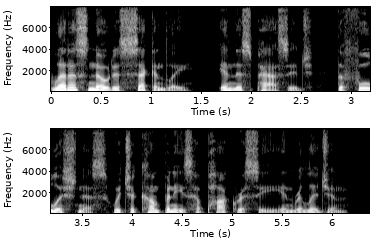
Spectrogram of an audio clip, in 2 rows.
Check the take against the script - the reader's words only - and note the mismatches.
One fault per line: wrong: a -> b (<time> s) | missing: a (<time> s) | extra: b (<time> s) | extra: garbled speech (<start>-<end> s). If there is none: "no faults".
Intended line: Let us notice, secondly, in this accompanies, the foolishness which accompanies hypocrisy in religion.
wrong: accompanies -> passage (2.0 s)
